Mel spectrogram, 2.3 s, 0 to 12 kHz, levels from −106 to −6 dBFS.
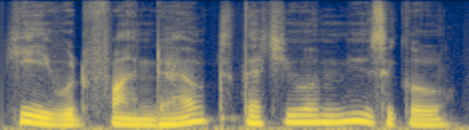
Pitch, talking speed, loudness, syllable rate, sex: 120 Hz, 205 wpm, -16 LUFS, 4.9 syllables/s, male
